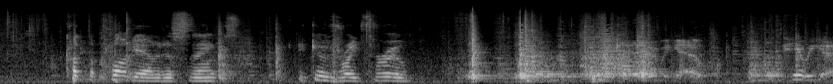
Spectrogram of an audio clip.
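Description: A metal case rattles and clanks as a panel is pried open.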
